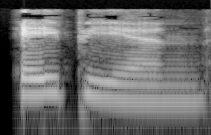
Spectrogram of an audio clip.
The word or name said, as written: apian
